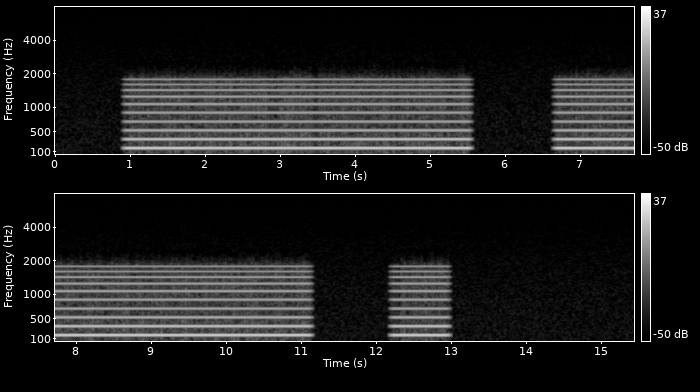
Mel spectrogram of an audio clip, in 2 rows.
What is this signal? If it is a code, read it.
Ship horn signal, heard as a ship's horn, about 180 Hz. 2 long, 1 short. At sea: I intend to overtake on your starboard side.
